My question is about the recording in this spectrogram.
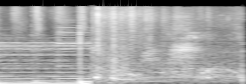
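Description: Background music that stops abruptly about halfway through, followed by domestic pigeons cooing softly in an aviary.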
